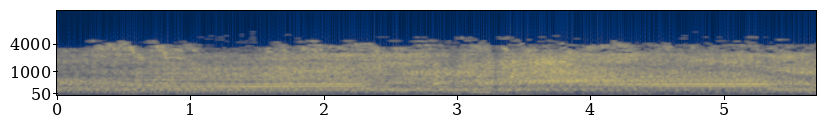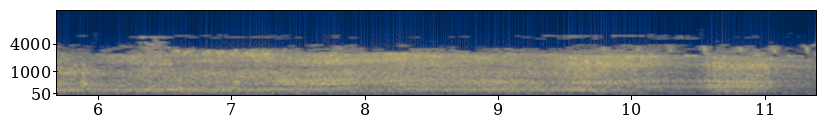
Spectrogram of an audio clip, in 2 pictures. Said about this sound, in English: wonder who that is. Small plane, too. Four-seater.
